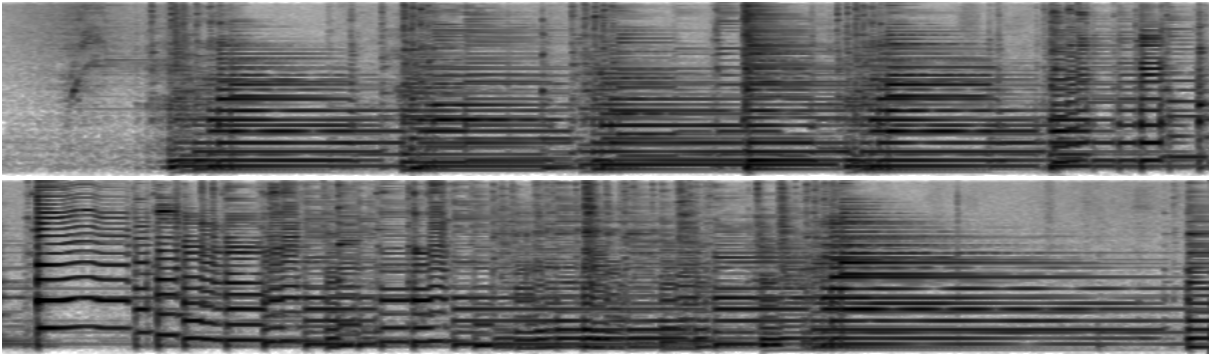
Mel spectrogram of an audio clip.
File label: klepper a capo; The first hour after tuning it up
